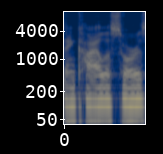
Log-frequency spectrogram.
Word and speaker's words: ankylosaur: I've done some work looking at the preservation of these armored dinosaurs, ankylosaurs, and I want to know if... That's how you say it? I've always said ankylosaur. Tomato.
